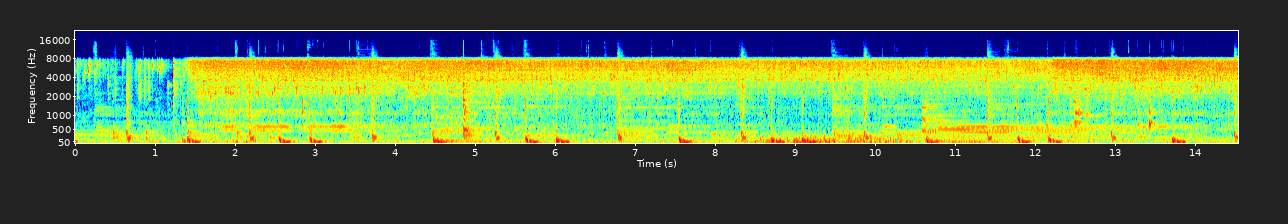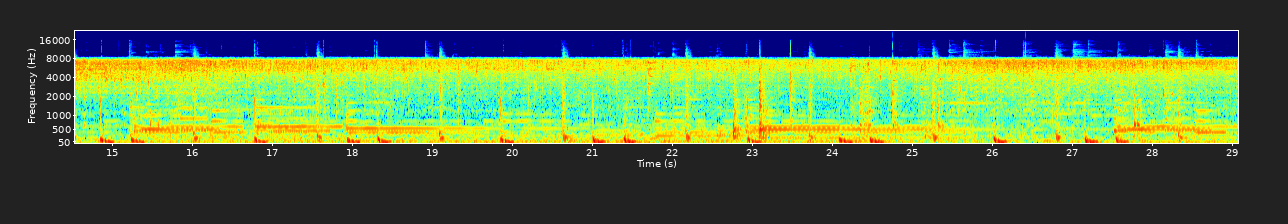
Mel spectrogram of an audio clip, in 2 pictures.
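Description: Green chillies and sliced onions frying in hot oil in a pan: a loud, steady sizzle that starts suddenly about a second in, with a metal spoon clicking and scraping against the pan as it stirs.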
